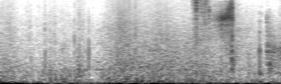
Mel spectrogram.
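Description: Faint rustling and handling of fabric cushions, with a couple of brief hissy rustles near the end.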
